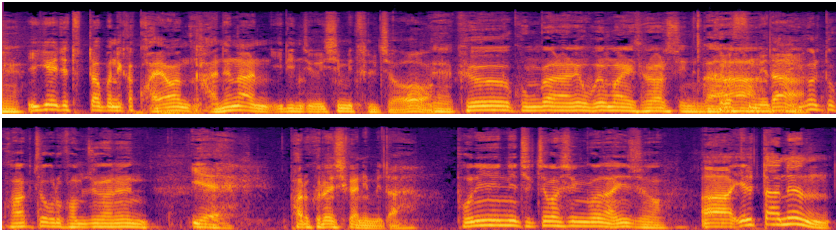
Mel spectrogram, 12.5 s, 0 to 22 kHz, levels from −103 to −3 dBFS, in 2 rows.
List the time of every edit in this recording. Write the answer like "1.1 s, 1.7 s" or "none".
6.0 s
